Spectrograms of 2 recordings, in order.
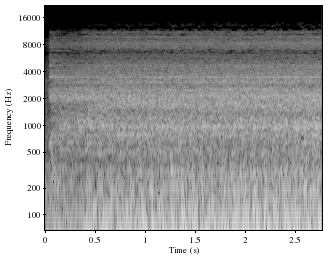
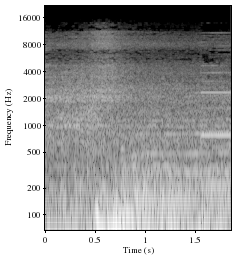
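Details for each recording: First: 2012 Dodge Caravan cranks steadily at about three pulses a second but won't start: replacement engine control module lacks the matching VIN, so the security light stays on; fix is writing the VIN to the module with a scan tool. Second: 2012 Dodge Caravan, cold engine, after wiring repair at engine coolant temperature sensor connector and VIN entry clearing security lamp: deep rumble catches about half a second in and settles into steady cold idle; starts normally, check engine and traction lights on.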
